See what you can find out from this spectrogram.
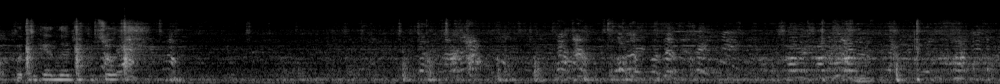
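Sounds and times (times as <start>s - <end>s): boxing commentator on television: 0.0s - 10.0s.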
